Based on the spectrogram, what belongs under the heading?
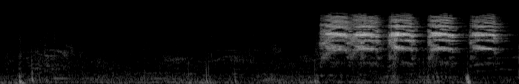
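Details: Sun conure chick, a baby parrot, quiet at first with faint background clatter, then bursting into four loud, harsh, even squawks in quick succession.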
